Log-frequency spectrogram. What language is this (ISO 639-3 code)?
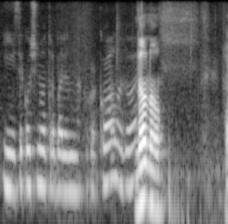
por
